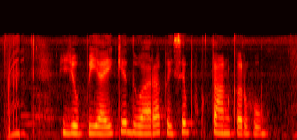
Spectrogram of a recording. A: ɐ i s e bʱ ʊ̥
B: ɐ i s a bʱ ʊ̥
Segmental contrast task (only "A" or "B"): A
